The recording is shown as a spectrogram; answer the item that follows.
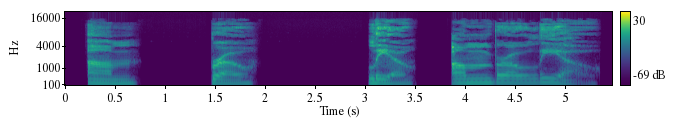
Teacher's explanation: Stress bro and keep Leo smooth.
